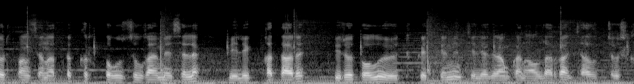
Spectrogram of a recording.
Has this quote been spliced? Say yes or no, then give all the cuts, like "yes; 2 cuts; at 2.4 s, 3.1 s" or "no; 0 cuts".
no; 0 cuts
